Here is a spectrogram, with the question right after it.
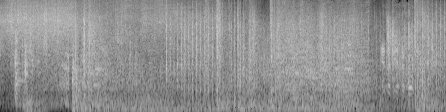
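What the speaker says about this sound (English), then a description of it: "Enemy cruise missile." Explosive strike and heavy gunfire in a multiplayer flag-capture war video game, with dense continuous blasts and rapid shots filling the whole stretch, loud and close, with a voice briefly present.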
